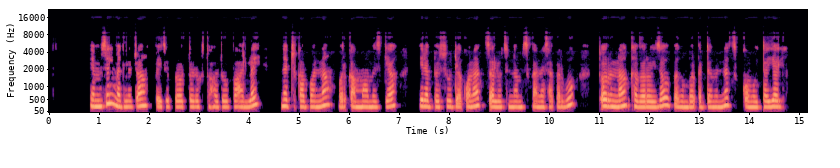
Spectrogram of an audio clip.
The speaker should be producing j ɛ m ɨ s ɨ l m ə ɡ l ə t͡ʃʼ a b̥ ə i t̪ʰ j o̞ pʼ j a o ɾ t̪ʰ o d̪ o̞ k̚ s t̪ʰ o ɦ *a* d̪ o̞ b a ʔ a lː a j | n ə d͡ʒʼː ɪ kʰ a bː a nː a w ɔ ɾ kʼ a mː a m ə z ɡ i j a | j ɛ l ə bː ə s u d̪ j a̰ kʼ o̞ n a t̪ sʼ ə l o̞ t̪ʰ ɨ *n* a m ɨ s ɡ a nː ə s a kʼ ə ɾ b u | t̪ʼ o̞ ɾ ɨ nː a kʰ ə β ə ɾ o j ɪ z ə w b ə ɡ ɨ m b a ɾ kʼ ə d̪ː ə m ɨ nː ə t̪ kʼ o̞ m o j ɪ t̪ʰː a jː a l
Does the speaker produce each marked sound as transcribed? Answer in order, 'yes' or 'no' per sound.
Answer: yes, no

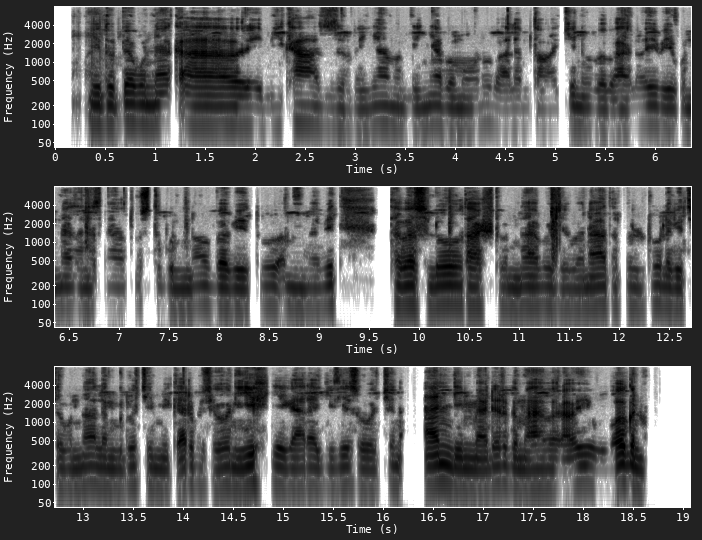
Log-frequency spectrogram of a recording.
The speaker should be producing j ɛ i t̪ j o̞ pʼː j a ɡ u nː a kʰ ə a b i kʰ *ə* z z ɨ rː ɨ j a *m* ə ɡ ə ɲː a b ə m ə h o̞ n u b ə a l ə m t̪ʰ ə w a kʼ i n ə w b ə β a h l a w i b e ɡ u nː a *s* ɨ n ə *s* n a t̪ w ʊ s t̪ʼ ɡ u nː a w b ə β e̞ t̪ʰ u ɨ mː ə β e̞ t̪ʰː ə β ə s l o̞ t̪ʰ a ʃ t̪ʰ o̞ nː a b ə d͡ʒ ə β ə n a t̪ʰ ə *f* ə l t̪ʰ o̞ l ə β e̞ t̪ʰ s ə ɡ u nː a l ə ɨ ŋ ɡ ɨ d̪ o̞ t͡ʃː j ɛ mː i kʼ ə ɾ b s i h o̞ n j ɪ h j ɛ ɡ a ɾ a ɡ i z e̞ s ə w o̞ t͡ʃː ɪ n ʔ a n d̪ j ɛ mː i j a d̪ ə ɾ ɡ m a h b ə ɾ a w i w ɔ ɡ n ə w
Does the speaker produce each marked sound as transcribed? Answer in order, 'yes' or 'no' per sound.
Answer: no, yes, no, yes, yes

